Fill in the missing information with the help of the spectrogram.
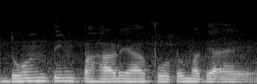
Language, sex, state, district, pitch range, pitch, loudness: Marathi, male, Maharashtra, Pune, 130-140 Hz, 130 Hz, -17 LUFS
